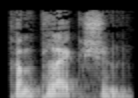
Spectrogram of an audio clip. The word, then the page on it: complexion: anglais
